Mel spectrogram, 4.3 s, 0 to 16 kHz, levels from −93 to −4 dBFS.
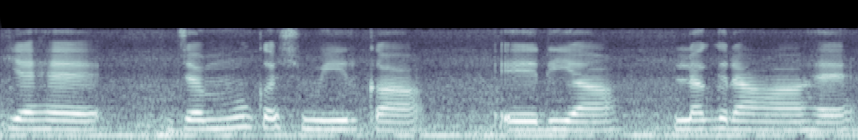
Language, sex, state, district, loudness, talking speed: Hindi, female, Haryana, Jhajjar, -13 LUFS, 110 wpm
